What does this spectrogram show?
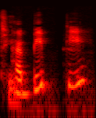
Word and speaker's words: Habibi: You're you're putting almost like a D sound towards the beginning when you're saying Oh, no. No. Habib No. Habibi. Habib. Habibi. Yeah. Habibi. Dear. So it's not habibi.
